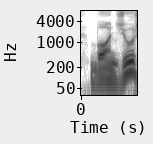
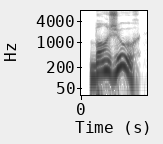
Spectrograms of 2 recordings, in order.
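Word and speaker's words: bonjour: चलिए बोंजूर शब्द को ही लेते हैं। सबसे पहले है बी यानी बे। उसके बाद ओ यानी ओ। फिर आता है एन एन। फिर है जे जिसकी साउंड है डी। उसके बाद फिर से ओ यानी ओ। फिर यू यानी ऊ। और आखिर में आर यानी एयर। और जब इन सबको मिलाते हैं तो यह बनता है बोंजोर।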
